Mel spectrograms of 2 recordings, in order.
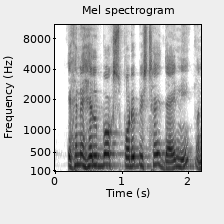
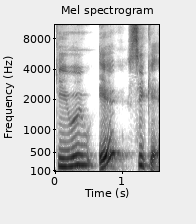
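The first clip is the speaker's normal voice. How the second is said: spelling out letters; 2 semitones higher, much slower than usual. Shown as a demonstration. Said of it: "তার sound হচ্ছে quack".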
